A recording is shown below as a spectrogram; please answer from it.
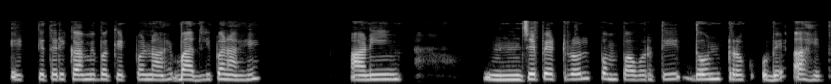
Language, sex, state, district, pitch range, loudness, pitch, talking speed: Marathi, female, Maharashtra, Pune, 220-245 Hz, -18 LUFS, 235 Hz, 130 wpm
